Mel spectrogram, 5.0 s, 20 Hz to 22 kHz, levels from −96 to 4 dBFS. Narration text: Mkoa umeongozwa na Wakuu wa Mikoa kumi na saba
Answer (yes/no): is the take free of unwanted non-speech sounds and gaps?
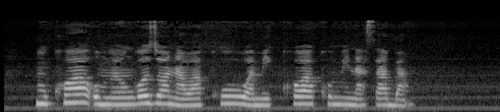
yes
